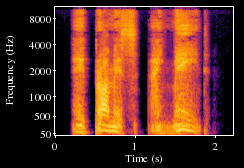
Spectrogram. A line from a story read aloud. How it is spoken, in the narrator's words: he said quietly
